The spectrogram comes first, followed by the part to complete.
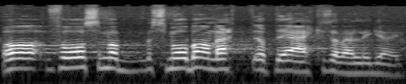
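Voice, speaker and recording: A man in his thirties preaching to young people in an animated, conversational sermon, telling stories and laughing at himself. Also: on the high side. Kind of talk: lively storytelling sermon. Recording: long reverb of a large hall.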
